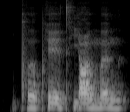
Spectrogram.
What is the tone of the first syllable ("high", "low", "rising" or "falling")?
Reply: low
